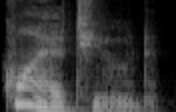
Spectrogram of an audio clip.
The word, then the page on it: quietude: British English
